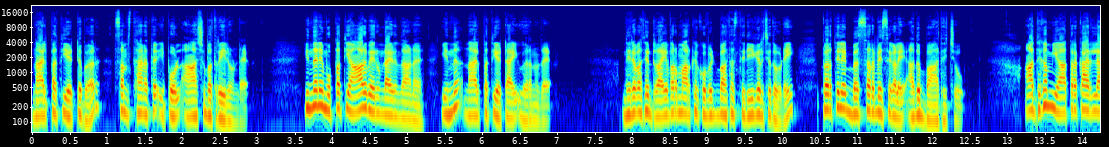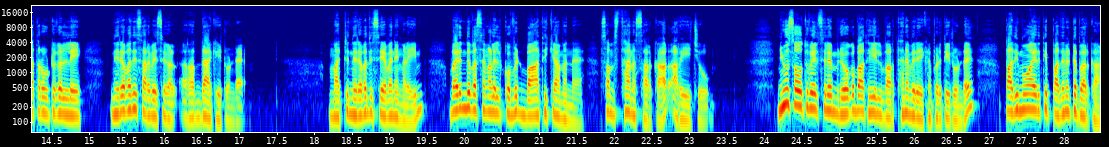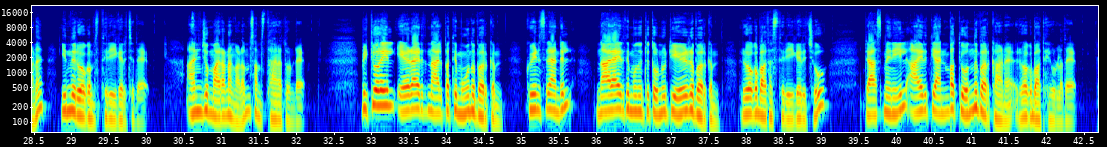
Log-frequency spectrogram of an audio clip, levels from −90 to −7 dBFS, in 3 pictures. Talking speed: 100 wpm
